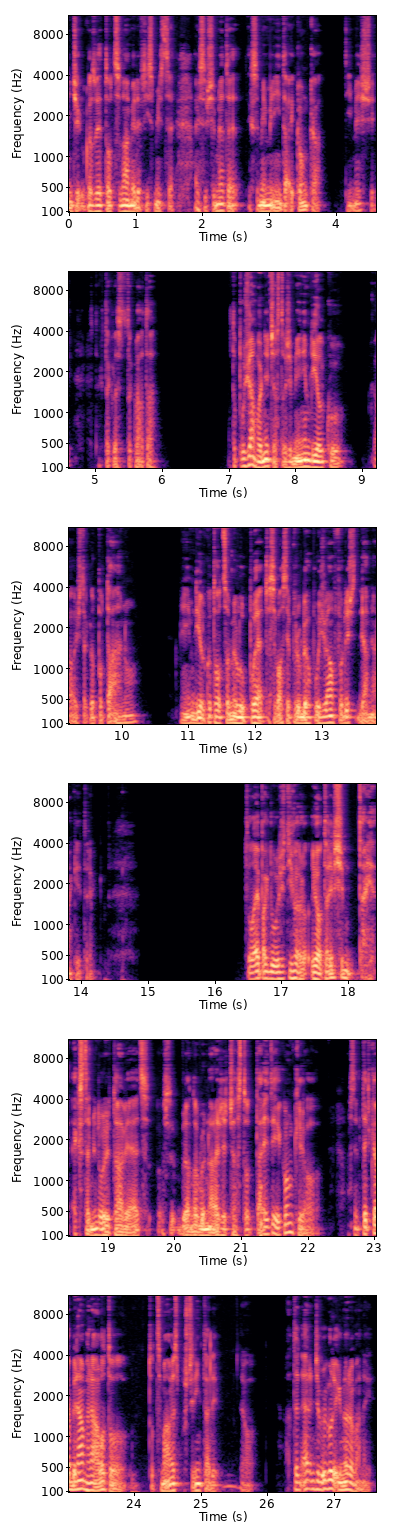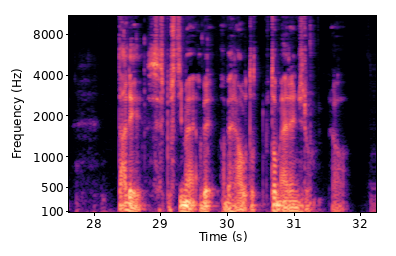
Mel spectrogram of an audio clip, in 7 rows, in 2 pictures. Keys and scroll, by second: 22.8 Tab, 26.0 Tab, 31.3 space.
